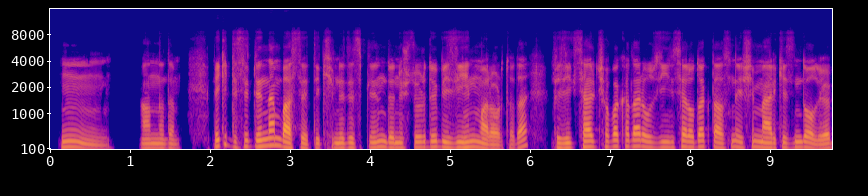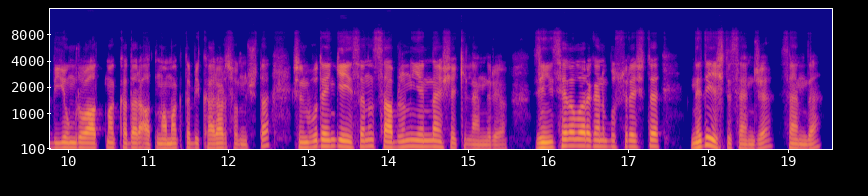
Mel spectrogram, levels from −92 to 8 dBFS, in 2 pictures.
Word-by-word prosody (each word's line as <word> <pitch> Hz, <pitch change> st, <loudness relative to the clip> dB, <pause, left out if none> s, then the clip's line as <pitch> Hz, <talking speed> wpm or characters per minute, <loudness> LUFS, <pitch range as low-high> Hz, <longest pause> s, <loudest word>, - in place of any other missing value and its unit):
Hı. 125 Hz, -9 st, -2 dB, 0.5 s
Anladım. 115 Hz, -1 st, -3 dB, 0.4 s
Peki 165 Hz, +5 st, -1 dB
disiplinden 155 Hz, +7 st, +1 dB
bahsettik. 120 Hz, -4 st, +3 dB
Şimdi 120 Hz, 0 st, -2 dB
disiplinin 130 Hz, +3 st, -3 dB
dönüştürdüğü 135 Hz, +3 st, -2 dB
bir 140 Hz, -, +2 dB
zihin 135 Hz, +2 st, +1 dB
var 115 Hz, -3 st, +3 dB
ortada. 105 Hz, -, -1 dB, 0.3 s
Fiziksel 125 Hz, +4 st, +1 dB
çaba 155 Hz, +2 st, -1 dB
kadar 160 Hz, +1 st, +1 dB
o 140 Hz, -3 st, 0 dB
zihinsel 135 Hz, +3 st, -2 dB
odak 150 Hz, +2 st, 0 dB
da 135 Hz, -, +4 dB
aslında 135 Hz, +4 st, -2 dB
işin 135 Hz, +3 st, -3 dB
merkezinde 130 Hz, 0 st, 0 dB
oluyor, 115 Hz, -1 st, +1 dB
bir 120 Hz, -, -3 dB
yumruğu 125 Hz, 0 st, +2 dB
atmak 125 Hz, 0 st, +2 dB
kadar 125 Hz, +1 st, 0 dB
atmamak 115 Hz, 0 st, -1 dB
da 125 Hz, -2 st, -3 dB
bir 120 Hz, -, -3 dB
karar 115 Hz, +2 st, +1 dB
sonuçta. 115 Hz, -, -5 dB, 0.3 s
Şimdi 130 Hz, 0 st, 0 dB
bu 155 Hz, -, 0 dB
denge 160 Hz, -2 st, +5 dB
insanın 155 Hz, +4 st, -1 dB
sabrını 145 Hz, +2 st, +2 dB
yeniden 155 Hz, -2 st, +2 dB
şekillendiriyor. 105 Hz, -4 st, -5 dB, 0.3 s
Zihinsel 130 Hz, +7 st, +4 dB
olarak 170 Hz, -1 st, +5 dB
hani 155 Hz, -1 st, 0 dB
bu 150 Hz, -, -5 dB
süreçte 155 Hz, +2 st, 0 dB, 0.4 s
ne 135 Hz, +5 st, +3 dB
değişti 150 Hz, -10 st, +4 dB
sence 110 Hz, +8 st, -4 dB
sende? 115 Hz, +2 st, -3 dB
130 Hz, 145 wpm, -24 LUFS, 120-150 Hz, 0.5 s, denge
